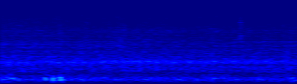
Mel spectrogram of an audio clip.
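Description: Farm tractor pulling a mechanical tomato transplanter across a field, its engine a faint, steady running sound at a distance.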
